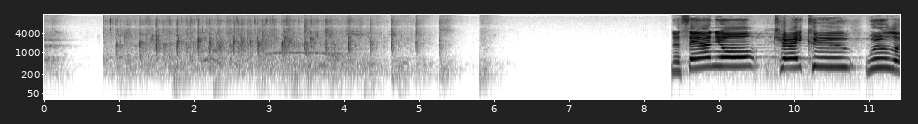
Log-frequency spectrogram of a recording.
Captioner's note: applause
